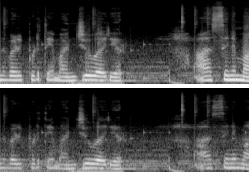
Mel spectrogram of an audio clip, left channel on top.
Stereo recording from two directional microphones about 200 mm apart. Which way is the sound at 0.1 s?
35° left (ahead or behind).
